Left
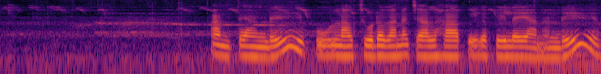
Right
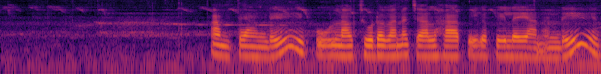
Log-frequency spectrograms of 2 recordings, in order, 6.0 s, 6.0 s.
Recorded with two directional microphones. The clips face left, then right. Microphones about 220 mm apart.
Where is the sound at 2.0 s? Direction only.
5° left (ahead or behind).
